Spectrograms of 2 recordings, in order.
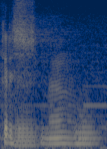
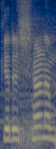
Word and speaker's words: कृष्ण: ठाकुर जी का नाम लोग अधिकतर कृष्ण शब्द का उच्चारण गलत करते हैं। कई लोग कृष्ण कहते हैं। कई लोग कृष्णा बोलते हैं। कई लोग कृष्ण बोलते हैं। बहुत उच्चारण उसका शुद्ध नहीं कर पाते। शुद्ध उच्चारण कृष्ण बोलो वृंदावन बिहारी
